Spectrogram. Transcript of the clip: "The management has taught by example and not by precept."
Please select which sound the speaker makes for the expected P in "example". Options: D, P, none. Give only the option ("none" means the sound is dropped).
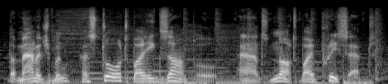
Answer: P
